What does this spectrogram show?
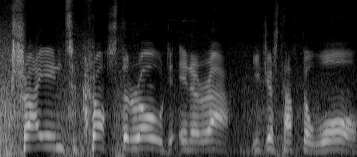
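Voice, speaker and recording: Noticeable background noise accompanies a man's voice, the sound dry with no echo. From Wales. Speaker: travel vlogger. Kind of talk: travel vlog narration. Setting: outdoors. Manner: animated. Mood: curious, slightly bemused. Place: street. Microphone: phone near.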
